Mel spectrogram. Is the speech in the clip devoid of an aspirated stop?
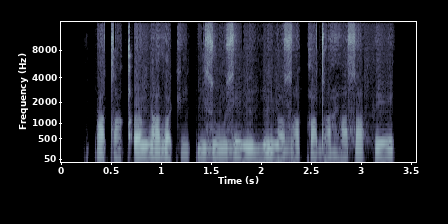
yes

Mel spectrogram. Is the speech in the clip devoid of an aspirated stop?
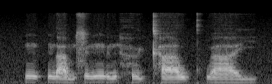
no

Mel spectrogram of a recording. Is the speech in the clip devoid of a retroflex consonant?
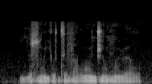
no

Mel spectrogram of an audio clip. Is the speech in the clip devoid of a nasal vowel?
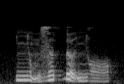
yes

